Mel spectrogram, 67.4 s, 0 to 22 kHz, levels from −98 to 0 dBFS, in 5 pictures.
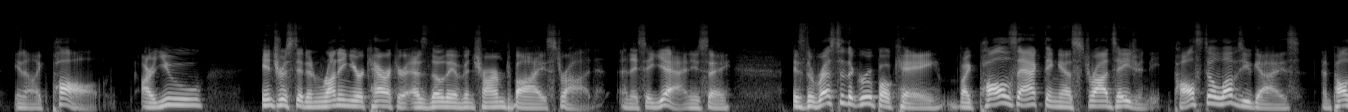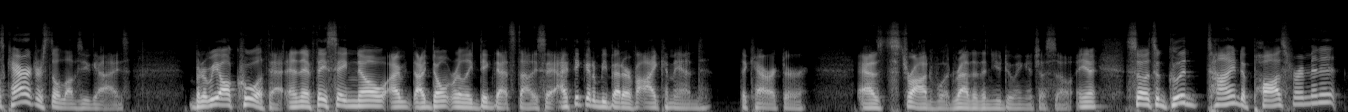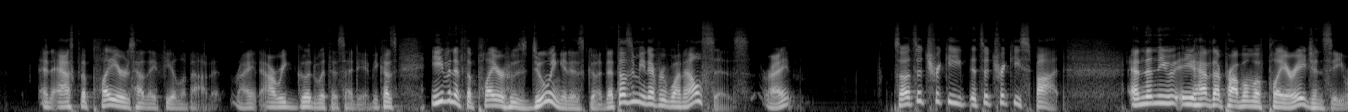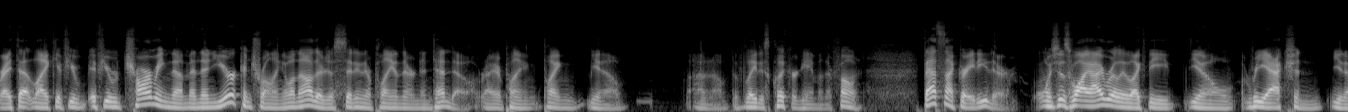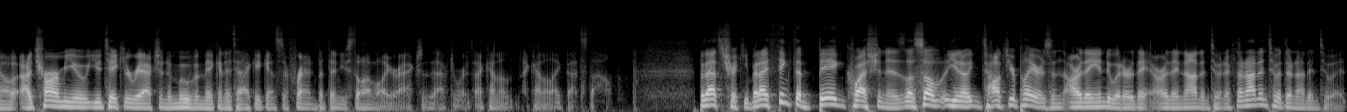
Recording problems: muffled; very; fading above 2 kHz

